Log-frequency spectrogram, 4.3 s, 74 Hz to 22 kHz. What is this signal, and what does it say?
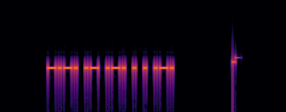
Morse code, heard as a keyed tone, about 31 wpm, 700 Hz. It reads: CAREER
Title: Sentences from Top 1000 Words - New Word Drill - 30wpm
